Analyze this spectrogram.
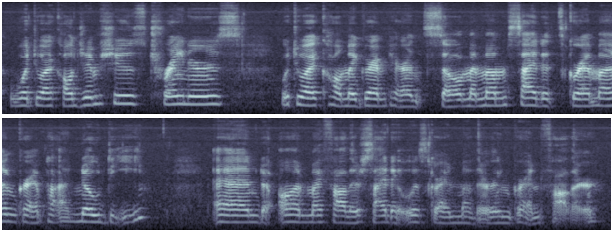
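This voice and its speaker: Chatty and giggly, this young Canadian vlogger has an Ottawa accent and a medium-pitched, mid-range voice that's a bit bright. She's casually doing an accent challenge and reading her own fiction aloud.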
